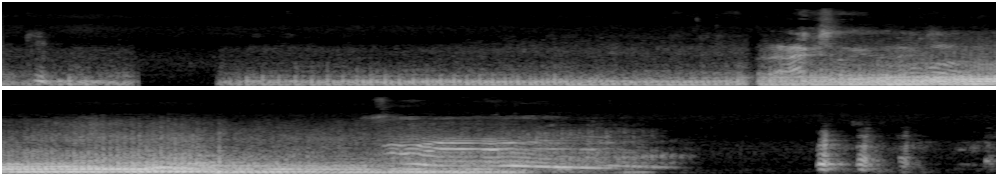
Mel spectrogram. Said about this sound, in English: Actually, it's the sound of the dog. Because he's a cyborg.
